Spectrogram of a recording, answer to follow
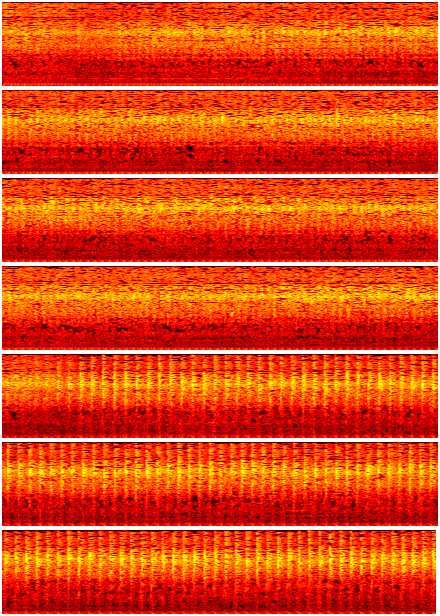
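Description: Band sawmill driven by a Dong Feng engine, running steadily while the blade cuts through a large hardwood log. A little before the halfway point the sound dips briefly, then carries on with a fast, even pulsing beat.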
